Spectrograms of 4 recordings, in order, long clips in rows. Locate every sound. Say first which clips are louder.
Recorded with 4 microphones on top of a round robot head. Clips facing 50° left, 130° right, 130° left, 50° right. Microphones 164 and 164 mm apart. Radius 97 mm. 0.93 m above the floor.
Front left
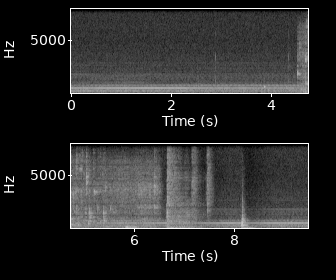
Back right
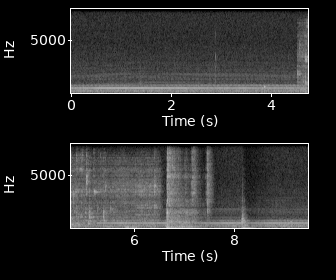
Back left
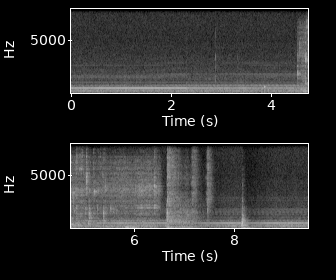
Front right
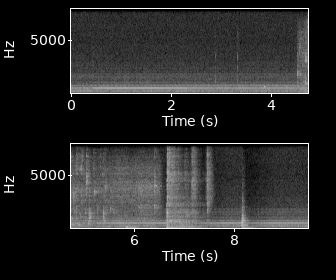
4.5 s boiling: front left 1 dB, back left 3 dB; 100° left, 0.7 m
6.7 s a gunshot: back right 2 dB, front right 2 dB; 100° right, 1.1 m
8.1 s knocking: front left 7 dB, even; 50° left, 2 m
